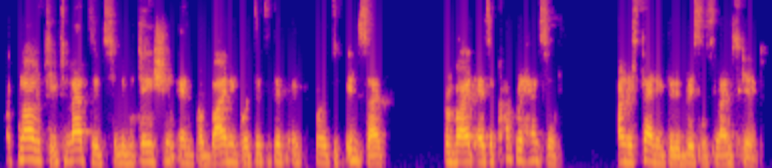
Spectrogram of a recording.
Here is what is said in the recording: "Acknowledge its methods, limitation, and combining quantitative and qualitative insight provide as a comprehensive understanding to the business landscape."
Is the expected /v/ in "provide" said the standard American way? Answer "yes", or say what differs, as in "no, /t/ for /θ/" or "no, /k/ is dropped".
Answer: yes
